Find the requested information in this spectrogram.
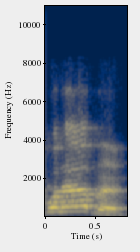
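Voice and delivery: high startled what happened; mock confused wake-up. Mimicking the coughing comic waking up, high and startled. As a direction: play the dazed guy waking up.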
